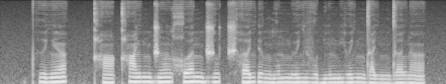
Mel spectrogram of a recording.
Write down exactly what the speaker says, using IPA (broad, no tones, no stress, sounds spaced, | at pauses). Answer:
pʰ ɨ lʲ ɐ̃ | qʰ ã qʰ ã lʲ n d͡ʒ ũ l χʷ ɐ n d͡ʒ u t͡ʃʰ ɐ lʲ ɾ o ŋ ɡ ũ m ʉ lʲ v u bʲ ũ m j ʉ lʲ n d a lʲ n d ɐ l ɾ ɐ̃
